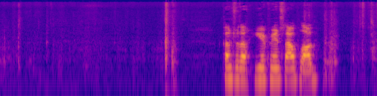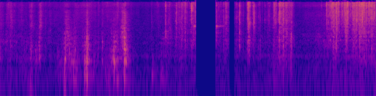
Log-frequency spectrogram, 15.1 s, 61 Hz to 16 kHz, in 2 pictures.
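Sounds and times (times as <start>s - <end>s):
plastic packaging crinkling: 10.8s - 15.0s.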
